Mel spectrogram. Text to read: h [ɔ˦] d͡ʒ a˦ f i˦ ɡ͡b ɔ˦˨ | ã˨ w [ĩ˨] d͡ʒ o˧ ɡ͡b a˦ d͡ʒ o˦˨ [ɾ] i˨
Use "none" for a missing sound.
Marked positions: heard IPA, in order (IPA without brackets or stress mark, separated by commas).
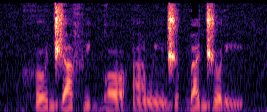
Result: o˦, ĩ˨, ɾ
